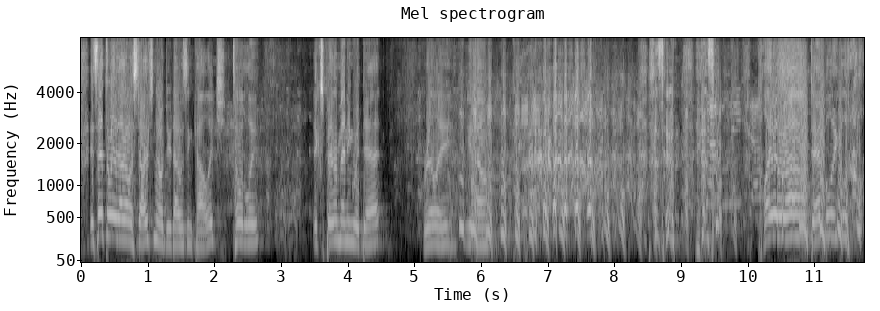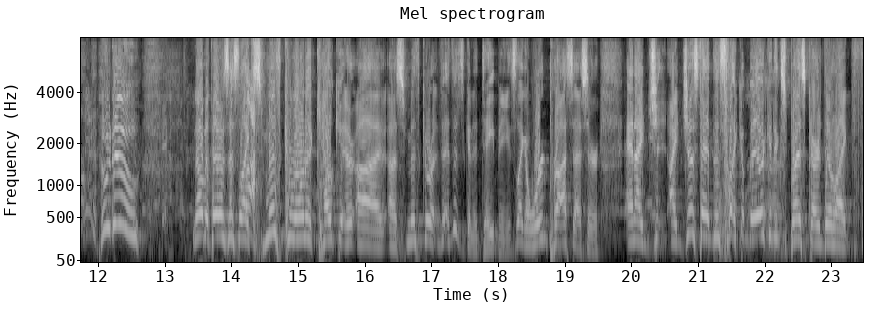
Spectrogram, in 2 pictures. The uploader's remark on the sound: We kick off live show week with a great story. Plus, because we're live, we've brought a TON of financial and community stars with us. We were joined on stage by our guest co-host. It's a really fun episode in front of a live crowd.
